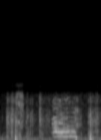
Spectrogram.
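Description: A hungry kitten meows once in a clear, drawn-out call, close by, between soft bits of speech from a person nearby.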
